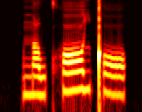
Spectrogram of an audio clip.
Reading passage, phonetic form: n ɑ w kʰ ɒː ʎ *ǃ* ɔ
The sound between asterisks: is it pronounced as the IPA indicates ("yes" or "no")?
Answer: yes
